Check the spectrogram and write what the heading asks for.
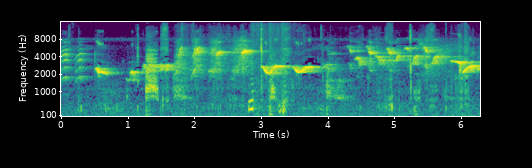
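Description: Birds chirping in rapid series of short, high, falling notes, with a few sharp clicks among them.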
